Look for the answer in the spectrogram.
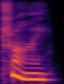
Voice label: "try", English

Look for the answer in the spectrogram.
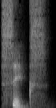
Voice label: "six", English

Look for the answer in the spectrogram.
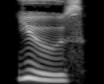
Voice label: "use", English

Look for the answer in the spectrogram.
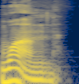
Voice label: "one", English

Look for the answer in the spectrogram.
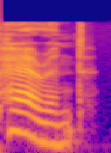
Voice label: "parent", English

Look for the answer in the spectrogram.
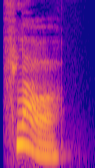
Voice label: "flower", English

